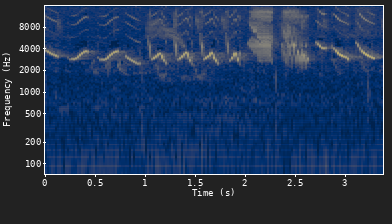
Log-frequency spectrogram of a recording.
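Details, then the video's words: Trinidad bullfinch (chestnut-bellied seed finch) recorded in 2014, singing a continuous run of sweet, slurred whistles that rise and fall rapidly, about three phrases per second, over steady low background hum and a brief rustling burst midway. "Trini Bullfinch"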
